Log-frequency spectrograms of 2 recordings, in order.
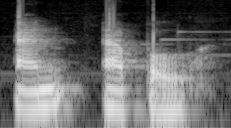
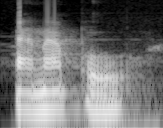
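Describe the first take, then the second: First: The two words are said separately. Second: The n sound links into the next word. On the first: The speaker calls it wrong. "The wrong way is" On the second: The speaker calls it right. "The right way is"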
